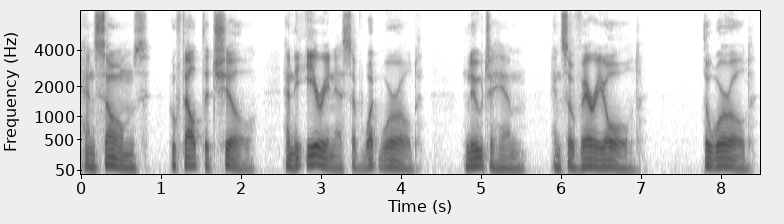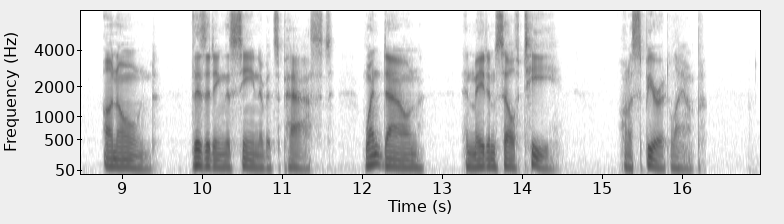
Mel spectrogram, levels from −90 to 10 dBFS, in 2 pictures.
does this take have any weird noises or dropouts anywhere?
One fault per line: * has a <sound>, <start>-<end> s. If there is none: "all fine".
all fine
